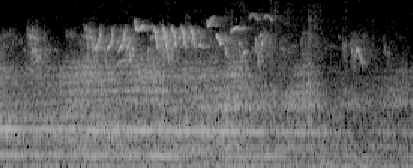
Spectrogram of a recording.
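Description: Songbirds chirping in quick runs of high notes over a steady low rumble, with a hum that slowly drops in pitch.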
